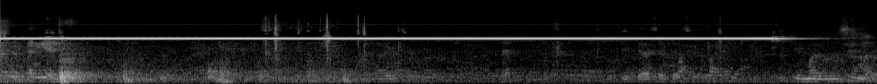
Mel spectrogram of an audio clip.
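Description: Public-address microphone feedback: one loud, unbroken high-pitched squeal at a steady pitch, dying away just before the end.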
